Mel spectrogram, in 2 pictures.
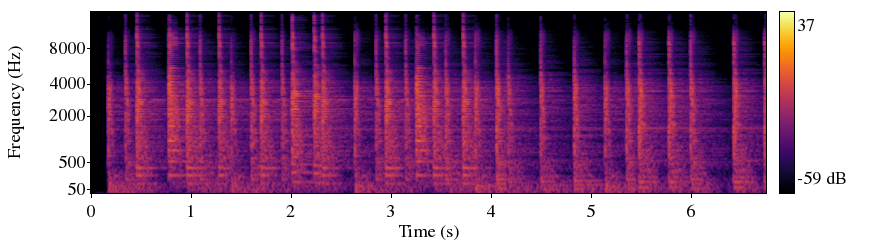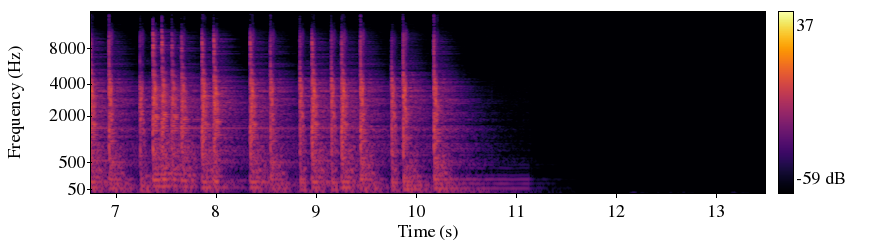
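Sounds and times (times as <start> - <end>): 
envelope bass synth: 0.2 - 11.2.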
